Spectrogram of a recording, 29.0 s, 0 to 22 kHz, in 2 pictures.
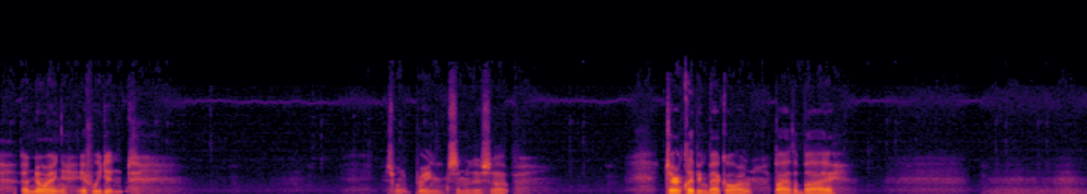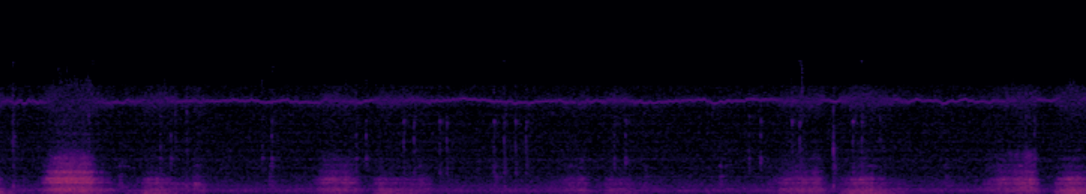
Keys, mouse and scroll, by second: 0.1-3.8 right drag, 1.6 ctrl+z, 2.7 g, 3.8 right click, 4.7-6.2 middle drag, 5.1-7.3 right drag, 6.3 g, 8.9-10.4 drag, 9.3 g, 10.3-12.8 middle drag, 11.7-15.5 right drag, 14.6 KP_3, 15.6 g, 16.8 g, 17.4 KP_3, 17.4 g, 18.4 g, 19.8-23.2 right drag, 20.5 g, 21.7 g, 22.9 g, 25.0-27.4 right drag, 26.7 g, 28.4 g, 28.8 r.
